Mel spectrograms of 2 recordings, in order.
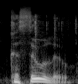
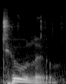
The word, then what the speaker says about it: Cthulhu: Lovecraft himself offered contradictory guidance on how to say Cthulhu, at various points suggesting approximations like Cthulhu and Tulu, while insisting that the actual name could not be reproduced by human vocal anatomy.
